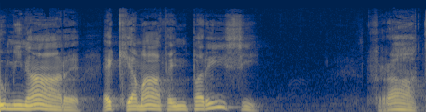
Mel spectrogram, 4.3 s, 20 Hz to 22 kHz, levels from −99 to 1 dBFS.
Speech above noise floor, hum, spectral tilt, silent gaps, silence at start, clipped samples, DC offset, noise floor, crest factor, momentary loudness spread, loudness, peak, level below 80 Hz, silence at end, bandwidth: 45 dB; none; -7 dB/octave; none; 0 s; under 0.1%; under 0.1%; -70 dBFS; 18 dB; 16 LU; -26 LUFS; -8 dBFS; -60 dBFS; 0.05 s; 14 kHz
